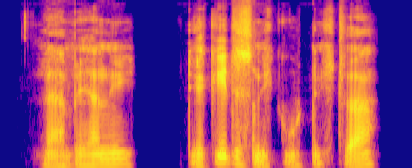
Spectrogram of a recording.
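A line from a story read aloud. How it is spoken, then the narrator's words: Waitress whispering. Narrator (German): Clara, die Bedienung, flüstert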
